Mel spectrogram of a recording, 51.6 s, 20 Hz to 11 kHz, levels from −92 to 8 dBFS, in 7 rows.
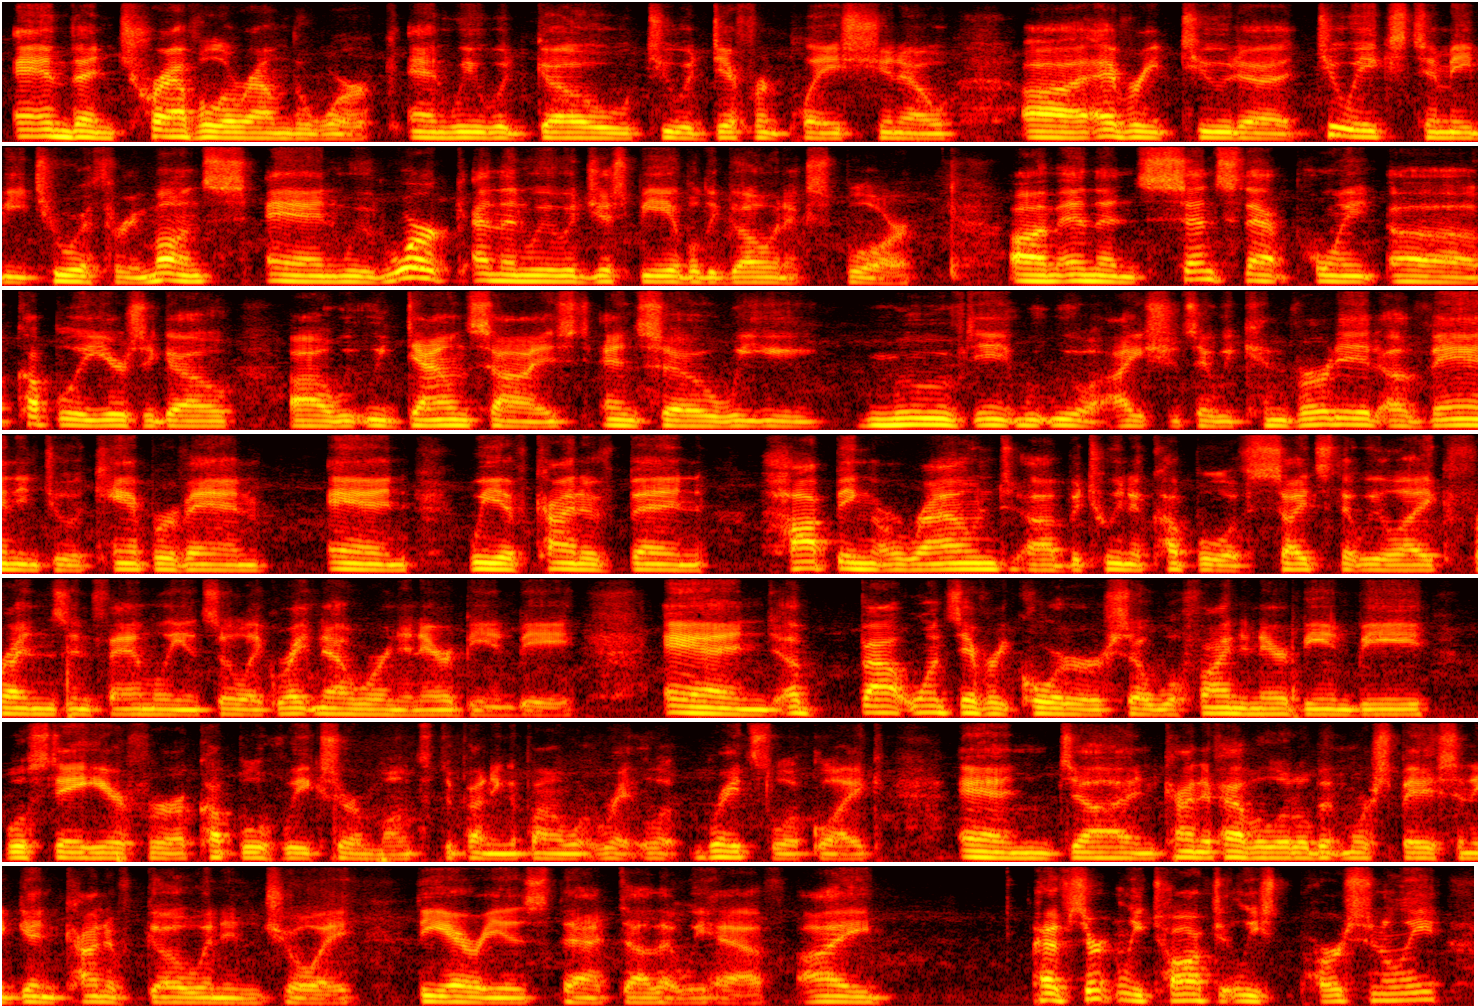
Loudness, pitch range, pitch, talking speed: -24 LUFS, 115-135 Hz, 130 Hz, 195 wpm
